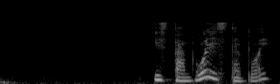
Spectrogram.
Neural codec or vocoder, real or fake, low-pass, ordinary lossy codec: codec, 44.1 kHz, 2.6 kbps, SNAC; fake; 7.2 kHz; MP3, 48 kbps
